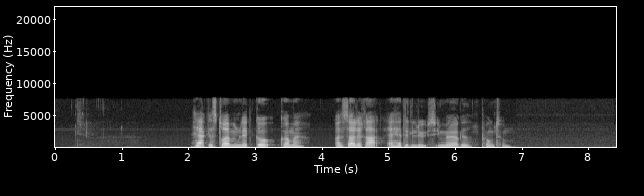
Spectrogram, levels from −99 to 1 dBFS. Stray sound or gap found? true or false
false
